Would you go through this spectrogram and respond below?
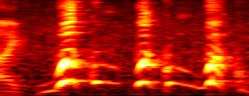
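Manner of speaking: quick, very high-pitched, laughing delivery. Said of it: "She does like that real quick".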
